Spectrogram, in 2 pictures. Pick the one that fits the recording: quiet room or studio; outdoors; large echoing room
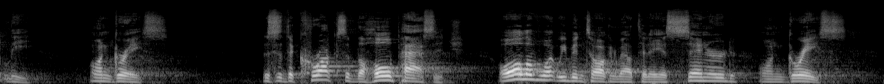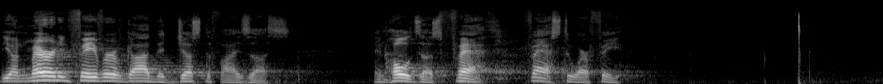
large echoing room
